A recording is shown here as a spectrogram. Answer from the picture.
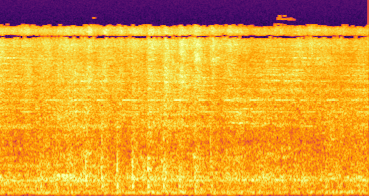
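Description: Covered hopper cars of a BNSF grain train rolling past: a steady rumble of steel wheels on the rails with a clickety-clack of wheels over rail joints, and a cluster of sharper clicks about two seconds in.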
